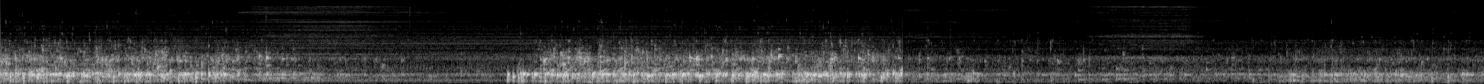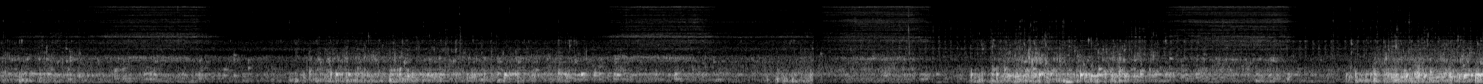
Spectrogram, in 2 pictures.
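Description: Scuba diver breathing through a regulator, heard underwater through the camera housing: about five loud bursts of exhaled bubbles, each a few seconds long, with quieter stretches of inhaling between.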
